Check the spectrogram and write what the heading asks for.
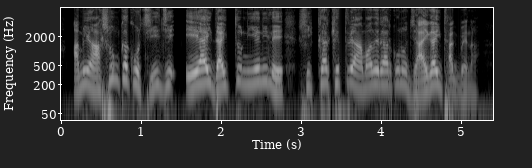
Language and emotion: Bengali, fearful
